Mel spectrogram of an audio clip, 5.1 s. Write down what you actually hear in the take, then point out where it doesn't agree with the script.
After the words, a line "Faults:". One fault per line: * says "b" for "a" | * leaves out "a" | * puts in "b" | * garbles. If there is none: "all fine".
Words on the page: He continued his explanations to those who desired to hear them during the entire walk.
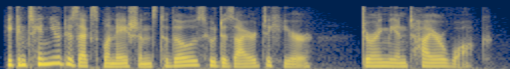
He continued his explanations to those who desired to hear during the entire walk.
Faults:
* leaves out "them"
